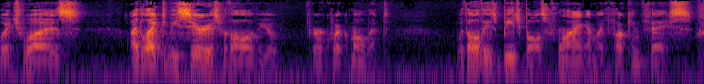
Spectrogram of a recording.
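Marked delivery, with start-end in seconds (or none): none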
